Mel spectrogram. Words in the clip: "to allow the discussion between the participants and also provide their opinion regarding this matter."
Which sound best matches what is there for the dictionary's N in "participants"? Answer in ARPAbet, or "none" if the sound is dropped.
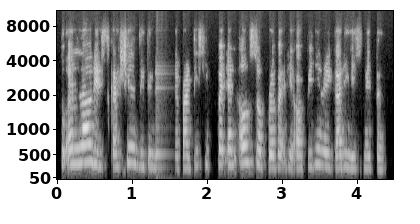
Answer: none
